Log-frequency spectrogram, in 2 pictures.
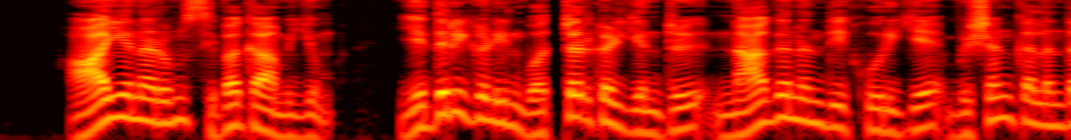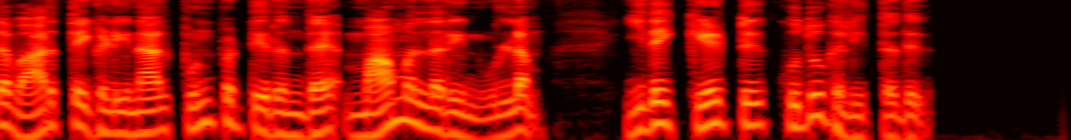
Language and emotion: Tamil, neutral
